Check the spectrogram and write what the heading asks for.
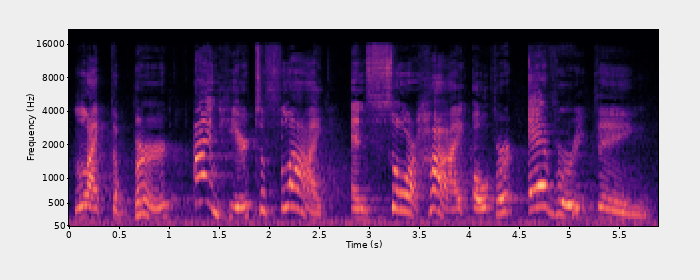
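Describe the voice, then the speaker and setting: Reading a picture book to children in front of an indoor library chalkboard wall, a middle-aged woman with a husky, fairly high voice speaks with very lively intonation. Her story-time delivery is deliberate and animated, with pauses between short lines. A distant camera microphone picks her up.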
